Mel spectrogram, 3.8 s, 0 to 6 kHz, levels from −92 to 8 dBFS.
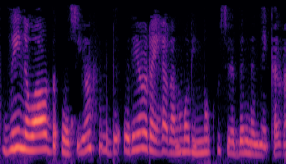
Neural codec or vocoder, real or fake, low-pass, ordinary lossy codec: codec, 16 kHz, 0.5 kbps, X-Codec, HuBERT features, trained on balanced general audio; fake; 5.4 kHz; MP3, 24 kbps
